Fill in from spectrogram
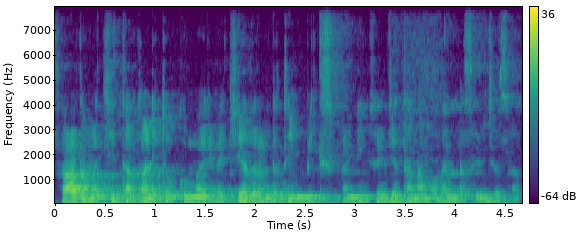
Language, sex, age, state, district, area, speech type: Tamil, male, 30-45, Tamil Nadu, Krishnagiri, rural, spontaneous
